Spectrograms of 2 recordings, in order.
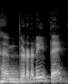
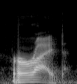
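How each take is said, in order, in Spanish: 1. La palabra empieza con sonido B. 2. La palabra empieza con sonido R.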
